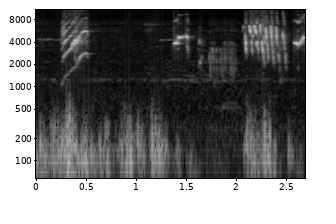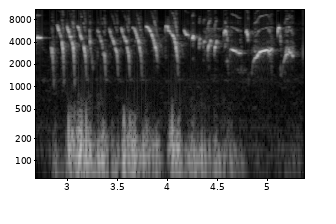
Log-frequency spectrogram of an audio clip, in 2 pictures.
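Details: Young canary song used as a lure to prompt juvenile canaries to start singing: rapid trills and sweeping whistled notes high up, with dense low rumbling noise underneath.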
